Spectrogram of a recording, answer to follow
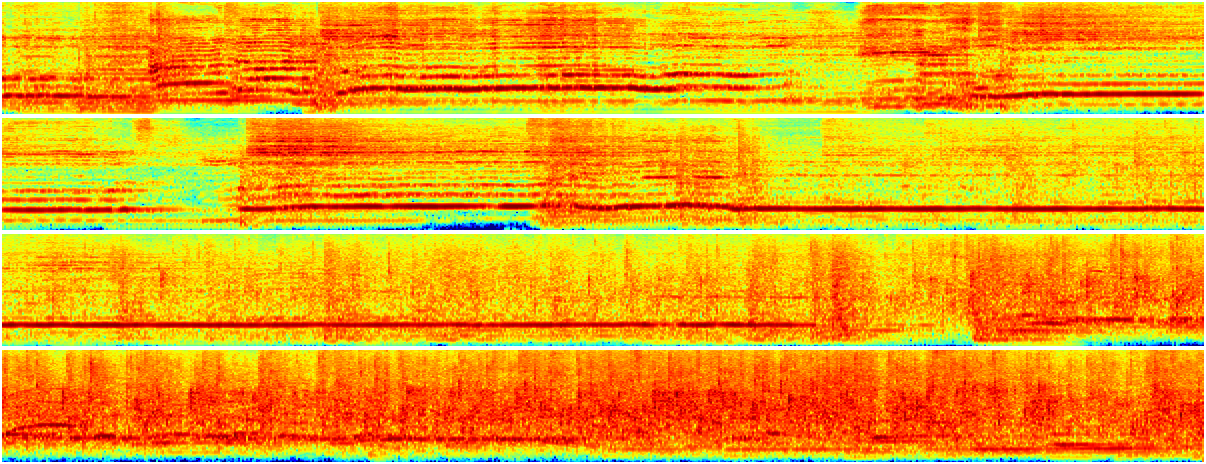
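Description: A solo singer over a backing track closes a gospel song, holding one long high note for about six seconds. The audience then applauds over the closing bars of the music.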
